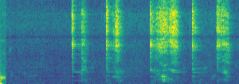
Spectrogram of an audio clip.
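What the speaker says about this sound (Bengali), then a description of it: "এখন শুধু নেড়ে চেড়ে শাকের জলটা সামান্য শুকিয়ে নেব" Jute greens being stirred in a pan, several short scraping bursts of a utensil against the metal with pauses between them, close and fairly faint, no talking.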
